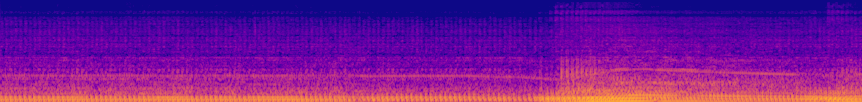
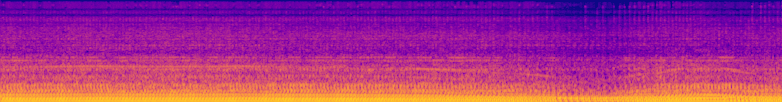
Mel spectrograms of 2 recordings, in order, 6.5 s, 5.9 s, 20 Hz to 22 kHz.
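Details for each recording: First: Ryobi RYI2300 inverter generator, 15 months old, after fix: stalling under heavy load solved by turning the easy-start knob further. Steady drone, brief speed bounce as load comes on, then settles and holds smoothly; normal running under load. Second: Ryobi RYI2300 inverter generator, 15 months old, replacement carb still running lean: drone sags and wavers under heavy load, hunts and claws back, stalling under heavy load after about a minute; fuel starvation, owner suspects clogged fuel filter or tank vent.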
